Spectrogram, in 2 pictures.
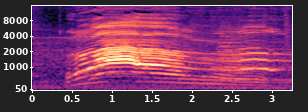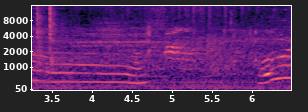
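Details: Orange-and-white domestic cat giving a long, loud wavering yowl that rises then slowly falls over about four seconds, followed by shorter drawn-out moaning notes and a brief upward mew near the end.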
